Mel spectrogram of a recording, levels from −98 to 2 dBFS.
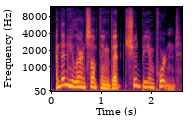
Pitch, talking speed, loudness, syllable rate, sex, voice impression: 185 Hz, 205 wpm, -16 LUFS, 6.0 syllables/s, male, very masculine, very adult-like, very middle-aged, thick, slightly tensed, powerful, weak, bright, slightly soft, clear, cool, intellectual, slightly refreshing, sincere, calm, mature, friendly, reassuring, slightly unique, slightly elegant, wild, sweet, slightly lively, kind, slightly modest, slightly light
